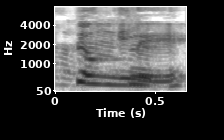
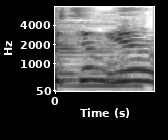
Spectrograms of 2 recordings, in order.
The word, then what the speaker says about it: Sung-il: and Sung-li, Sung-il. Sung-li. Sung-li, yeah. Sung-li, yeah. No, Sung-il. It's Sung-il. It's Sung-il. It's Sung-li. It's not Lee.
